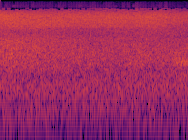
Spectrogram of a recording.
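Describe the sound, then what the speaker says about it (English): Ocean surf at Mount Maunganui beach in New Zealand, a steady broad wash of breaking waves with no distinct individual crashes, brief and fairly soft. "Mount Maunganui. One of New Zealand's best surf beaches."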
